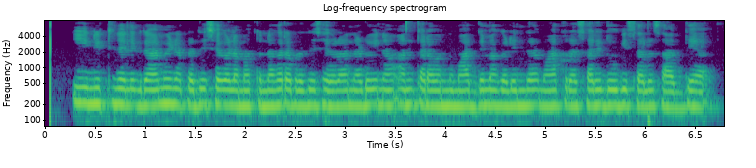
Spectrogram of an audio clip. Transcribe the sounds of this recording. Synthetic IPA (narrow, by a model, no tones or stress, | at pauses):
iːniʈːinɐlːiɡɾaːmiːɳɐpɾɐd̪ɛːʃɐɡɐɭɐmɐt̪ːunɐɡɐɾɐpɾɐd̪ɛːʃɐɡɐɭɐnɐɽuʋinɐʔɐnt̪ɐɾɐʋɐnːumaːd̪ʱjɐmɐɡɐɭind̪ɐmaːt̪ɾɐsɐɾid̪uːɡisɐlusaːd̪ʱjɐ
